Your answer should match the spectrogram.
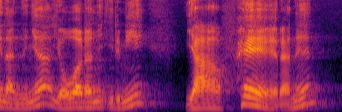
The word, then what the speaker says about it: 야훼: 여호와라는 이름이 야훼라는 발음이 되었던 것입니다.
